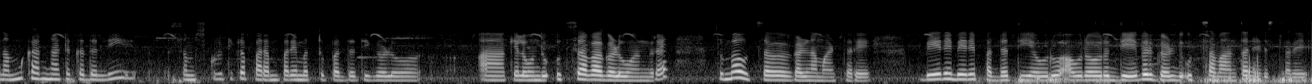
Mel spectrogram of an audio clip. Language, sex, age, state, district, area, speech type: Kannada, female, 18-30, Karnataka, Chikkamagaluru, rural, spontaneous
